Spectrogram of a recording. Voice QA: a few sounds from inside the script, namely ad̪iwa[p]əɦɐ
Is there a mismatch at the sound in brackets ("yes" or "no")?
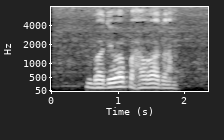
no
